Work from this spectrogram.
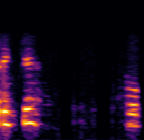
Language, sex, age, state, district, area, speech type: Malayalam, female, 45-60, Kerala, Kollam, rural, conversation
